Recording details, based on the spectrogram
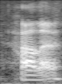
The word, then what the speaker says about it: Halla: Yeah, I don't know how her name is spelt in the books, but in the audiobook they pronounce her name like Hala. – Yeah, it's like H-A-L-L-A, Hala. – Yeah, I think it's supposed to be Hala.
